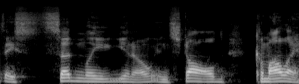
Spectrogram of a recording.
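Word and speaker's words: Kamala: They suddenly, you know, installed Camala Harris uh or Camela Harris, however you want to pronounce it.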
